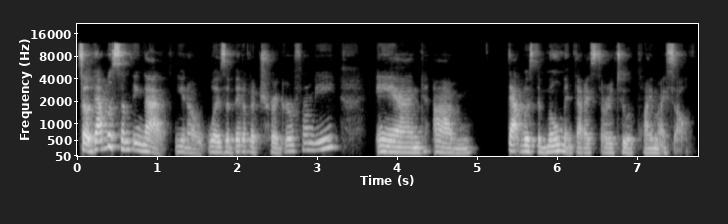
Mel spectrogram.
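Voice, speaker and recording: A woman's voice: low-pitched, lively intonation, normal speed. A middle-aged woman from Taiwan and California telling personal stories as a parent on a panel. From Taiwan, then California from age eight. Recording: roomy, echoey event space.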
